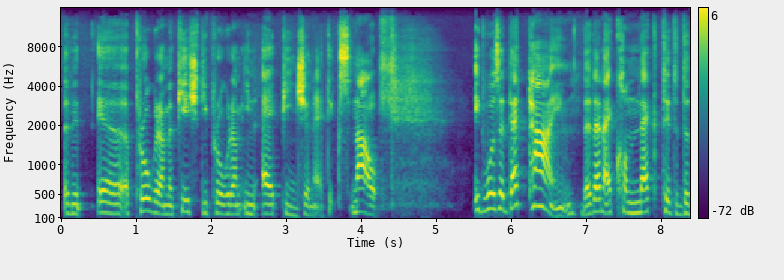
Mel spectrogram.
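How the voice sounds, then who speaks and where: A woman from Italy with an Italian accent, giving thoughtful interview answers with frequent hesitations. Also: fairly low pitch. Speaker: podcast guest.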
